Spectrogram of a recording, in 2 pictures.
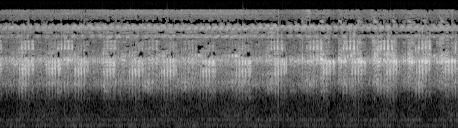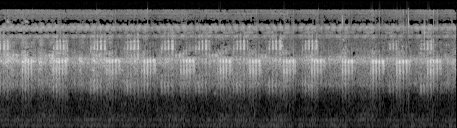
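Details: Frogs calling in a long run of evenly spaced raspy croaks, about one and a half per second, with the same buzzy pulsed texture throughout over a faint steady background hiss.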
